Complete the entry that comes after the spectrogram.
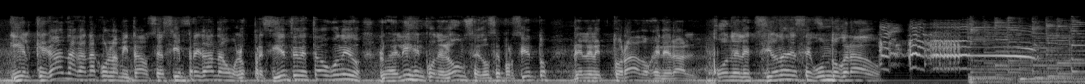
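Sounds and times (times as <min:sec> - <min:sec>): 
speech: 0:00.1 - 0:09.1
rooster crowing: 0:08.8 - 0:10.8.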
